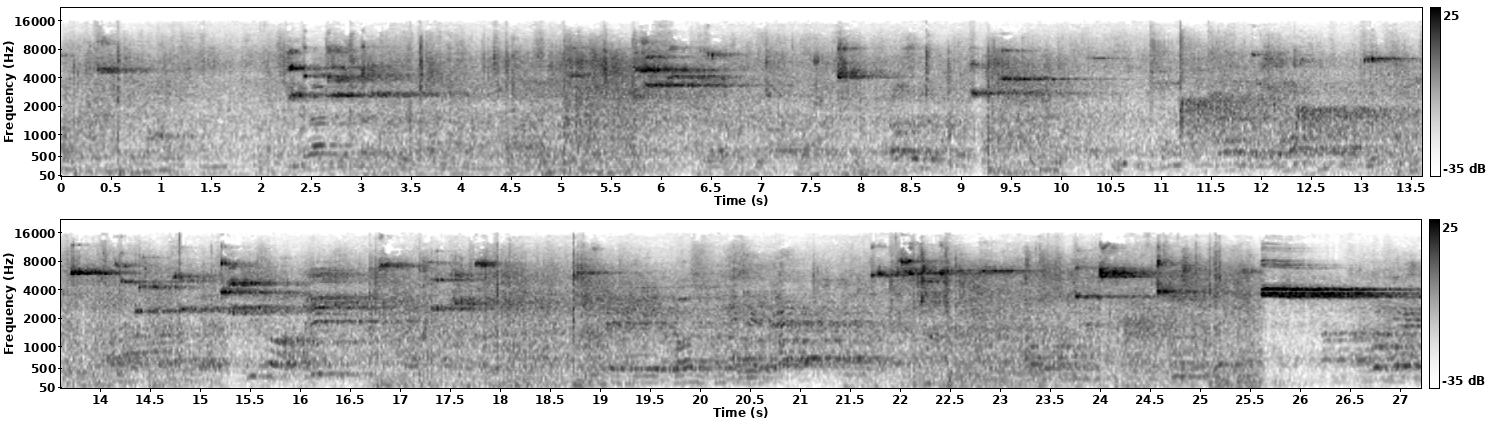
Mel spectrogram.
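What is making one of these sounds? Young men shout to one another across an echoing hall.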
